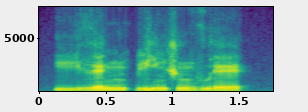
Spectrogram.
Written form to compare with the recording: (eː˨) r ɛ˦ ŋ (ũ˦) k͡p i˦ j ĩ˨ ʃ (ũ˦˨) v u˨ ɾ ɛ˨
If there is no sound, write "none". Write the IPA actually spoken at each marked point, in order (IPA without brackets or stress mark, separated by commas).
iː˨, ũ˨, ũ˦˨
